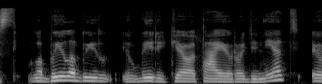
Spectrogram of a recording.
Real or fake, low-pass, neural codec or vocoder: fake; 14.4 kHz; codec, 44.1 kHz, 2.6 kbps, SNAC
